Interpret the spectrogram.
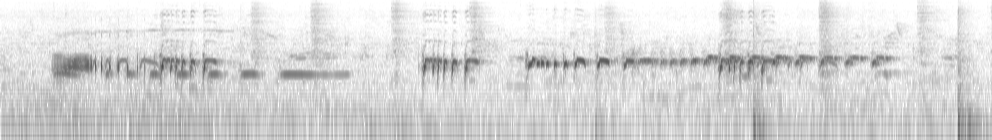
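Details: Zebra dove singing with vigour: a rich rolling coo phrase, a pause, then long runs of quick, evenly pitched cooing notes that trail off near the end, with occasional knocks.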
